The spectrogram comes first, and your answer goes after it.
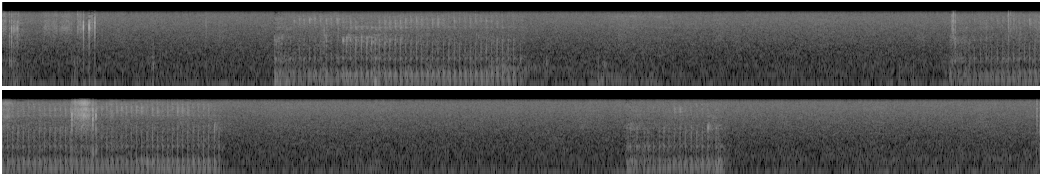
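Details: Paul the bulldog snoring while asleep: three long, rasping, buzzy inhalations about six seconds apart, each lasting two to three seconds, with quiet breathing in the gaps between them.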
